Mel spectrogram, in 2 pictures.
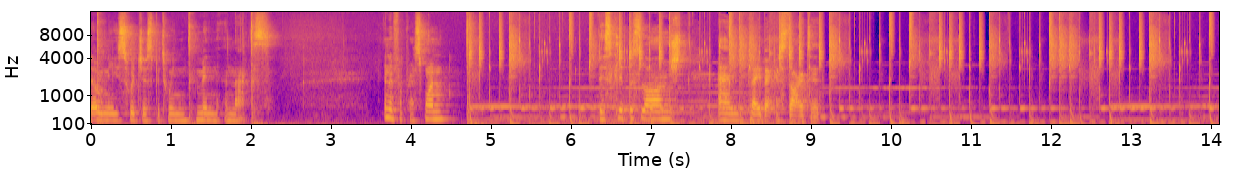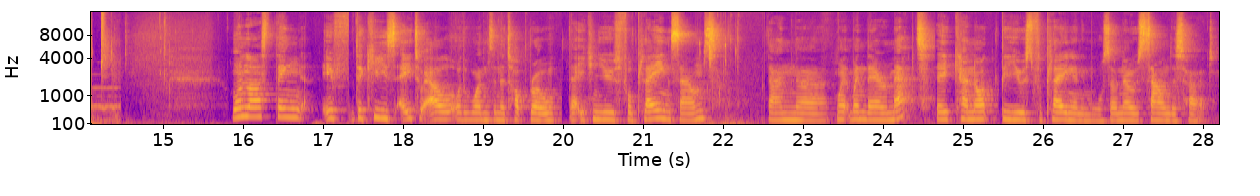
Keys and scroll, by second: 0.1 2, 1.2 2, 4.7 1, 11.8 typing, 14.4 space, 21.4-22.5 typing.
